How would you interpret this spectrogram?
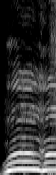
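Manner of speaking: high, loud "woo-hoo" cheer; excited whoop. Real, not acted. Co-host cheering the mate stepping in for predictions, excited. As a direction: let out a big high-pitched whoop.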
